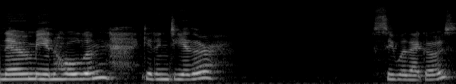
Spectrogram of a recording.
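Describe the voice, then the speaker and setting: A woman speaks with a New Zealand accent. Her pitch sits fairly high. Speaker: YouTube reaction creator. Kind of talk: casual reaction commentary. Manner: casual, hesitant with fillers.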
